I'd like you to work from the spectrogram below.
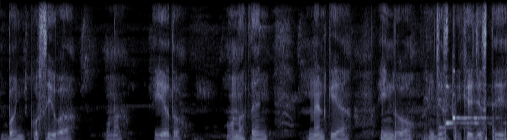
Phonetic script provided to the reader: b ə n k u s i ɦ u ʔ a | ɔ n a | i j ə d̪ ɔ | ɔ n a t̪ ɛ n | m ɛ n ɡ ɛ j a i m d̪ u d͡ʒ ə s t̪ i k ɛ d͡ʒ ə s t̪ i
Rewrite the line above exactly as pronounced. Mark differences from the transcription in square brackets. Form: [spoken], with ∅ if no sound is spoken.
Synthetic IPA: b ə [ɲ] k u s i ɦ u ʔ a | ɔ n a | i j ə d̪ ɔ | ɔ n a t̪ ɛ [ɲ] | m ɛ n [k] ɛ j a i [ɲ] d̪ [ɔ] d͡ʒ ə s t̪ i k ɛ d͡ʒ ə s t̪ i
